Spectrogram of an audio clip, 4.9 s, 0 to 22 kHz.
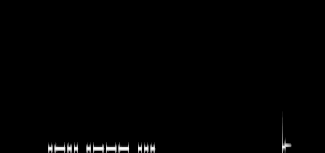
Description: Morse code, heard as a keyed tone, about 25 wpm, 700 Hz. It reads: LJS
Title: USA Call Sign Postfixes - 3 Letters 25wpm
